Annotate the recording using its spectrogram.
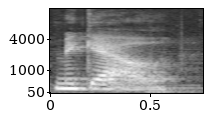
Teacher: here in the UK, British people say it more often. And that L sound lingers a lot more.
